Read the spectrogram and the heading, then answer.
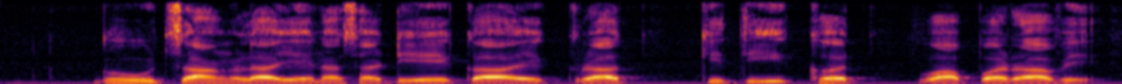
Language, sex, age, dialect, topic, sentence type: Marathi, male, 25-30, Northern Konkan, agriculture, question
